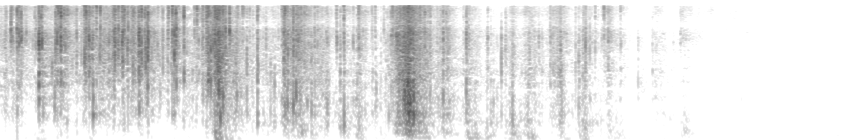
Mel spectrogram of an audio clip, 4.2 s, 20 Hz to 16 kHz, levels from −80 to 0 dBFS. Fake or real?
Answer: fake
